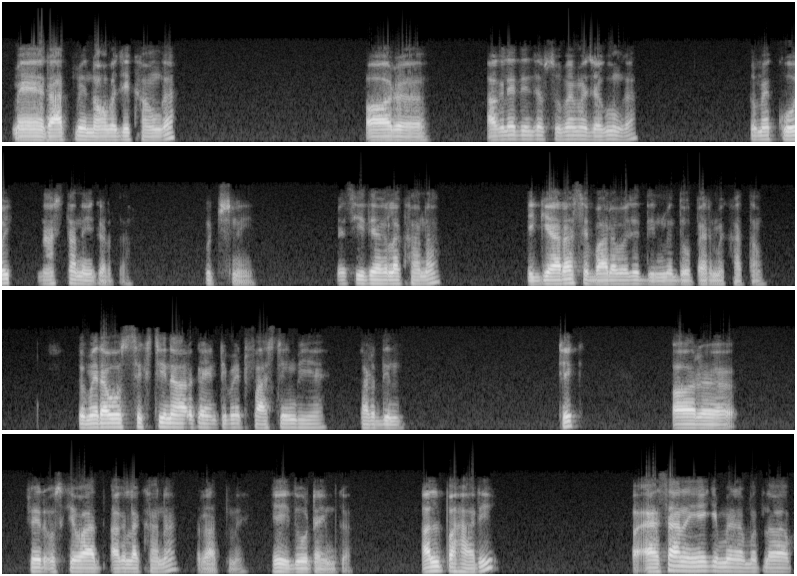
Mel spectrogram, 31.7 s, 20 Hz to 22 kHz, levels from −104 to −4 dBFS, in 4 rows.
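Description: Nothing goes wrong anywhere in this speech recording; it comes over a Bluetooth mSBC headset link doing its ordinary job, so there's no fault to walk through.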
